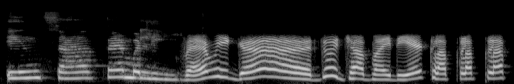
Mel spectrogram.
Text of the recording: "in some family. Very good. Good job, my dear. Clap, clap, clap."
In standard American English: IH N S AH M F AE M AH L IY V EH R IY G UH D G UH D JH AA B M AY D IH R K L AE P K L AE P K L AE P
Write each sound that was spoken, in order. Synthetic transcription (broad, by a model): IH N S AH F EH M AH L IY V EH R IY G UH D G UH D JH AA B M AY D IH R K L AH B K L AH B K L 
